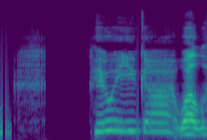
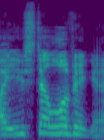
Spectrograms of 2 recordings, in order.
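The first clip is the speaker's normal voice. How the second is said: ordinary delivery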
